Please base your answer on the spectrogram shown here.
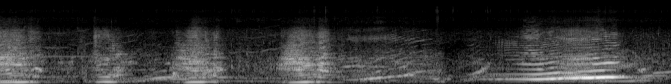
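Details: Singing male humpback whale at sea: a rhythmic run of low pulsed grunts about once a second, followed by a rising moan that climbs into a loud wavering cry.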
